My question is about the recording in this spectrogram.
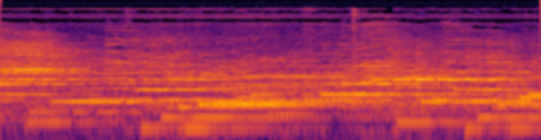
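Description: Synthesizer music: layered held notes that change every second or so over a shifting bass line.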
